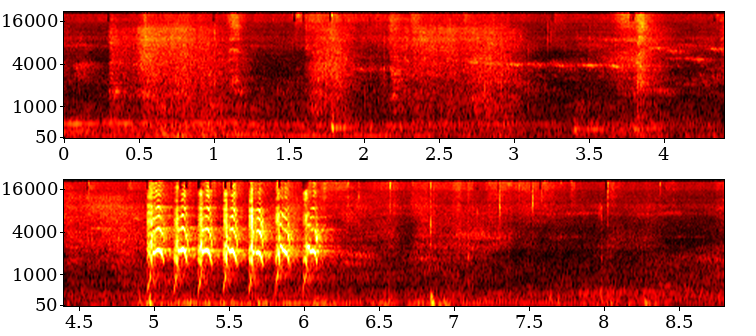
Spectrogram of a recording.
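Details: Baby parrots rescued in India after falling from nearby trees give hungry feeding-time calls. About seven loud, buzzy squawks follow in quick succession in a brief burst, over steady low hum with scattered soft clicks before and after.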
